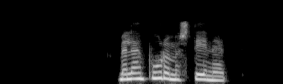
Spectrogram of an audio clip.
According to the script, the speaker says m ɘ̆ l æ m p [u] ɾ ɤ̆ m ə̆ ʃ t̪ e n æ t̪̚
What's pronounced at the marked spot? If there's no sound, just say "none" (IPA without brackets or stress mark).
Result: u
